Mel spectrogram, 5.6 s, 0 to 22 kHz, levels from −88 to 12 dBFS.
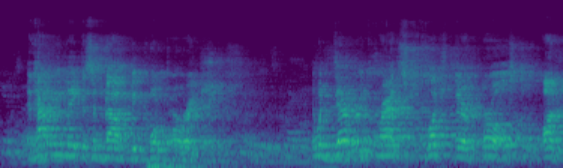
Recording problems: room echo; strong; dies away in 1.1 s
off-mic speech; far
chatter from many people; noticeable; throughout; 15 dB below the speech
uneven, jittery; strongly

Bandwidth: 15 kHz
